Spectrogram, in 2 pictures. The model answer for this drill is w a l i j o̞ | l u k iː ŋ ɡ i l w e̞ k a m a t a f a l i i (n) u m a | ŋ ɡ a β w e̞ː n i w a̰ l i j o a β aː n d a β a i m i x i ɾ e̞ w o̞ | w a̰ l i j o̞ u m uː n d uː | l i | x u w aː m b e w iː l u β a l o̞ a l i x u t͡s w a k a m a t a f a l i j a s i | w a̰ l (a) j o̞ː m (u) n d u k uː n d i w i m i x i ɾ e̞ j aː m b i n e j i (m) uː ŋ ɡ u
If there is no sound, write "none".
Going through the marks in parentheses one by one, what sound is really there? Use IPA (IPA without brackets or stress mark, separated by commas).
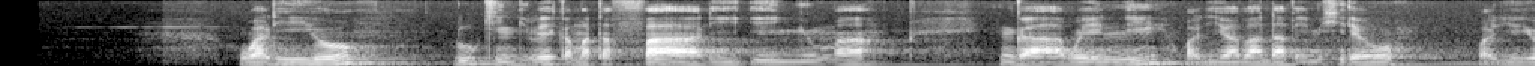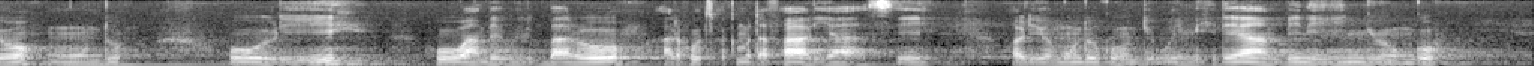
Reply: ɲ, i, uː, ɲ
